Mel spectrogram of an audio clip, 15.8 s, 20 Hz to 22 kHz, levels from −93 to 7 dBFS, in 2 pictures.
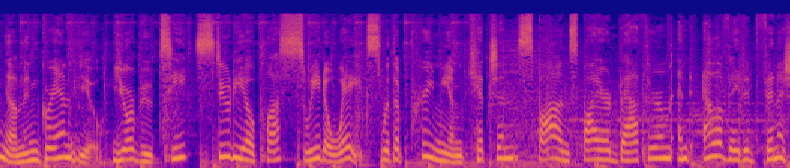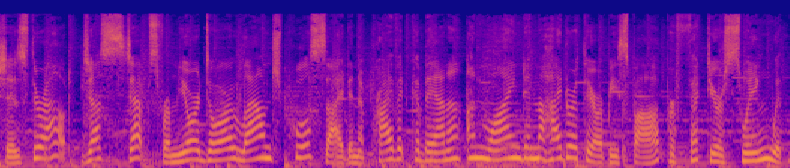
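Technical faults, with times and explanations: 0.71–0.80 s, 5.14–5.18 s and 8.99–9.04 s, frames out of order: in each spot two adjacent blocks of audio play swapped, 40 ms blocks in the first and 20 ms blocks in the other two, which fits runs of two frames and then single frames. The stretch comes out as a brief garbled flutter. Unlike a dropout or a repeated frame, nothing goes missing or plays twice, and the timing stays intact.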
